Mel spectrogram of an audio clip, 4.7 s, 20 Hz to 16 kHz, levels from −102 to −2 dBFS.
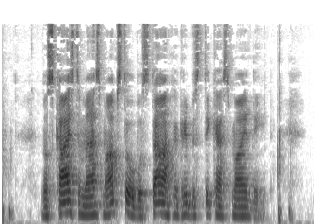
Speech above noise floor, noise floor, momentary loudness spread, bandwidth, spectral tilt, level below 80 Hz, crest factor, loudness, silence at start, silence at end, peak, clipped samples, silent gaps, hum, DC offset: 25 dB; -51 dBFS; 18 LU; 12 kHz; -4 dB/octave; -58 dBFS; 22 dB; -25 LUFS; 0.15 s; 0.3 s; -6 dBFS; under 0.1%; none; none; under 0.1%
